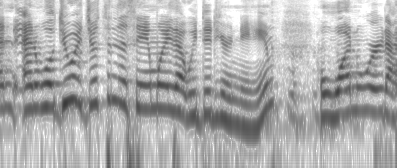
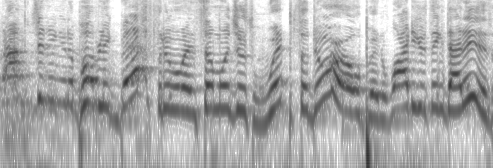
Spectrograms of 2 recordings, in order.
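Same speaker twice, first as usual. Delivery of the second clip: high, rushed arena comic voice; dream stage voice; 7 semitones higher, faster than usual. Pretend. Comic imagining her arena set, fast high stage voice. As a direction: rattle it off fast and high to millions. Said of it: "this is how I talk in my dream".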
